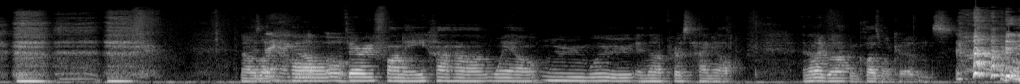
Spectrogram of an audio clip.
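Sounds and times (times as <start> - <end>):
person imitating heavy breathing of a prank caller: 0.0 - 2.2, 7.5 - 8.0
speech: 2.4 - 7.4, 8.0 - 10.1
laughter: 9.6 - 10.1.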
